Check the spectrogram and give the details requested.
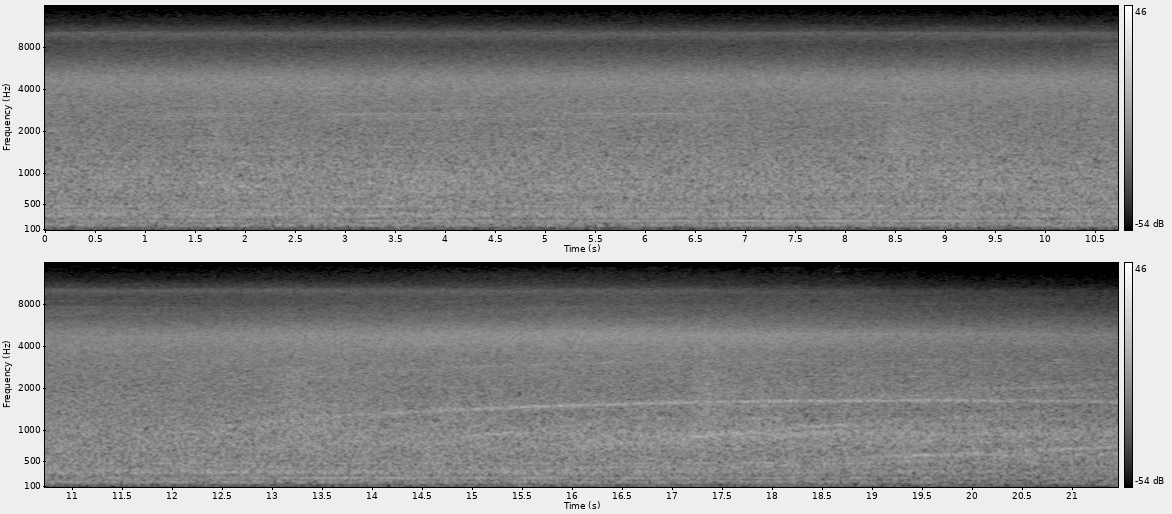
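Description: Electric train running: a steady rushing noise, with motor whines rising slowly in pitch over the second half as it speeds up.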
